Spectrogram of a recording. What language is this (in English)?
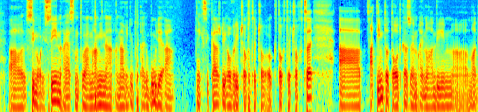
Slovak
